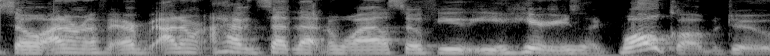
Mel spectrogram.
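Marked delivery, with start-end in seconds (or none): 3.1-3.9 put-on announcer voice, pitched much lower. Talking about her husband, the speaker mimics his podcast intro: Greg's announcer voice. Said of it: "He has an awesome announcer voice".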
